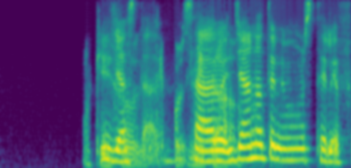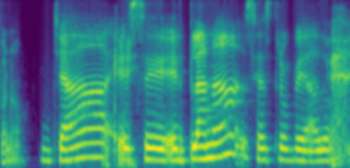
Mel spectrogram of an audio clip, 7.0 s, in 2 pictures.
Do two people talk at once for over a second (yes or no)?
yes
